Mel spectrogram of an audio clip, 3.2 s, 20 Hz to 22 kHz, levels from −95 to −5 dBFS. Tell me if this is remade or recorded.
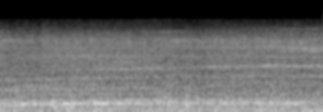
remade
